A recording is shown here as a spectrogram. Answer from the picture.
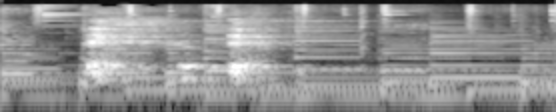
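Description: Background music with a steady beat. About half a second in, a person coughs in two short bursts.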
